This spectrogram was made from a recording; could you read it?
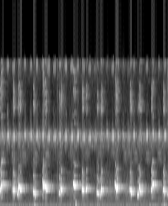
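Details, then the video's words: Yellow-vented Bulbul, locally trucuk, kept caged and hung on a gantangan pole, singing in fast 'konslet kemedol' style: some thirteen clear chirps, rising and falling, in about three and a half seconds, with a faint steady whine. "Trucuk Konslet Kemedol Berdurasi"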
